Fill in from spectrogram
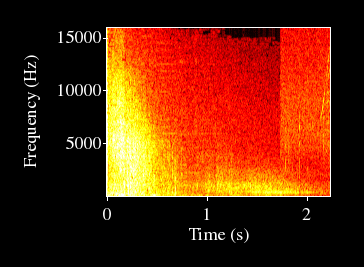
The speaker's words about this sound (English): Then, out of nowhere, the sound of a gunshot sharpened my senses with a rush of adrenaline.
